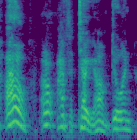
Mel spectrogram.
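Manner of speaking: loud, fast mock outburst; Johnson freaking out. Candidate answering a friendly hello, mock freak-out. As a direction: snap back, high and loud, as if losing it. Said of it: "he's, like, freaking out".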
